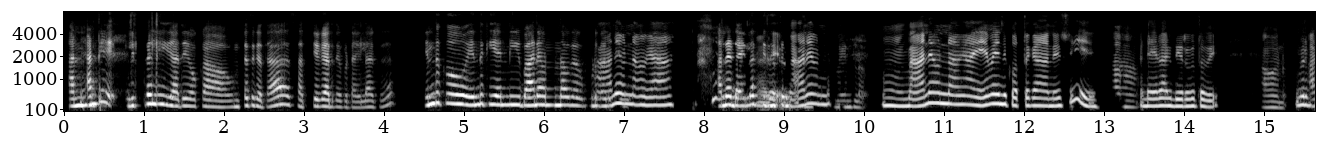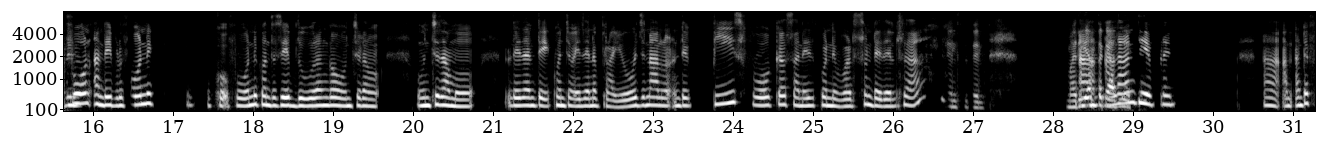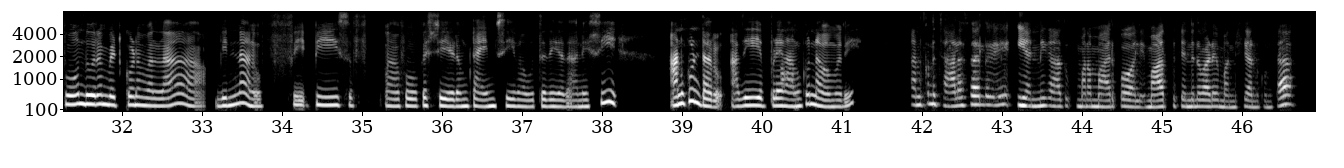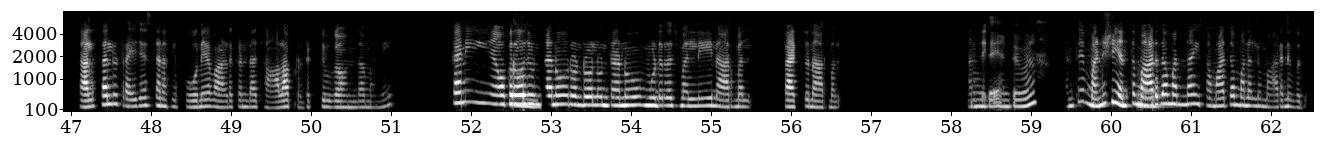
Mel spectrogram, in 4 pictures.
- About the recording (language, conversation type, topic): Telugu, podcast, లేచిన వెంటనే మీరు ఫోన్ చూస్తారా?
- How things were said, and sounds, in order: other background noise; chuckle; in English: "లిటరల్లీ"; in English: "డైలాగ్"; distorted speech; giggle; in English: "డైలాగ్"; in English: "మైండ్‌లో"; in English: "డైలాగ్"; in English: "పీస్, ఫోకస్"; giggle; in English: "పీస్"; in English: "ఫోకస్"; in English: "టైమ్ సేవ్"; in English: "ట్రై"; in English: "ప్రొడక్టివ్‌గా"; in English: "నార్మల్, బ్యాక్ టు నార్మల్"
